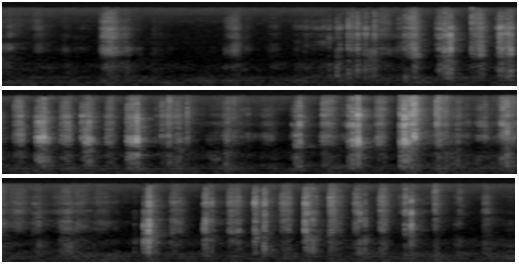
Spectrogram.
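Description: Metal scissors cutting through folded craft paper: a quick run of short snips, several a second, starting about two seconds in.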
